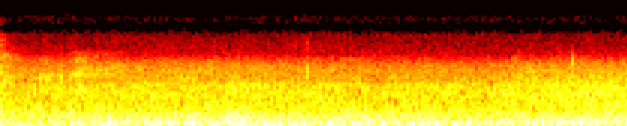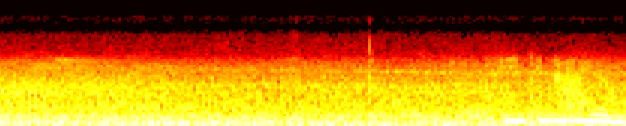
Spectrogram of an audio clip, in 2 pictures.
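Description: Steady low background hum, with faint muffled voices in the background.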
